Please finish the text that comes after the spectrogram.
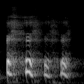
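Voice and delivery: high mimicked laugh of the cute little man; imitated laughing. Man laughs at the four identical orders, imitated laughing. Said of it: "And he starts laughing".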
